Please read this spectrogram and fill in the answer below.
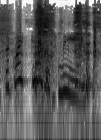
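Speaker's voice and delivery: high, loud, slow cartoon announcer cry; hammed-up cartoon voice calling out a title; cartoon announcer impression. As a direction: boom the name out like a cartoon MC. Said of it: "on a Bugs Bunny cartoon".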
